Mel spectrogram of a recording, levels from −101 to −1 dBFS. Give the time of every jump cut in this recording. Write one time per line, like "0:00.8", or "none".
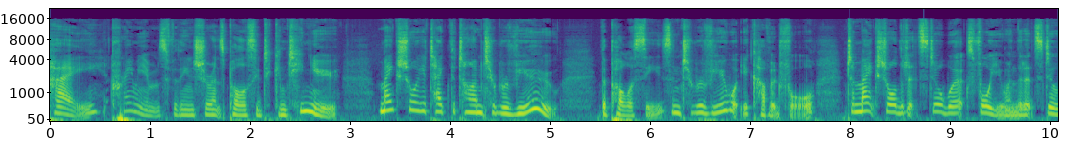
none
